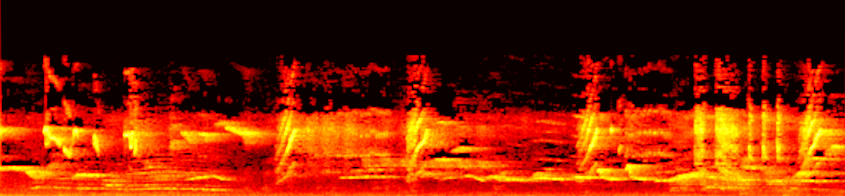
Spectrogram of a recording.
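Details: Orange-headed thrush pouring out a long, rich song in the 'doyong teler' manner: lower fluting whistles, then sharp downward sweeps, high trills and crowded chattering phrases.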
